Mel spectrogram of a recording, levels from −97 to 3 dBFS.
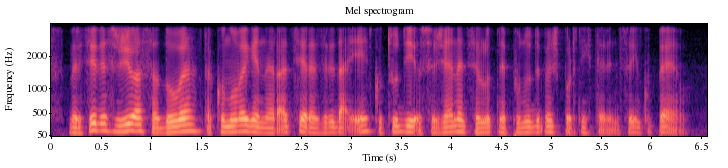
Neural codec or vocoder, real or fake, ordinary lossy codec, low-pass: none; real; none; 3.6 kHz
